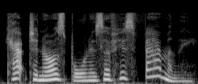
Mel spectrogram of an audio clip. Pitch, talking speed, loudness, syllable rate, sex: 220 Hz, 180 wpm, -18 LUFS, 5.3 syllables/s, female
